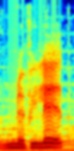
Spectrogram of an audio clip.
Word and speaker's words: Neuvillette: a nada especialmente importante nebilet que debería ser pronunciado nebilet puede proceder de dos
